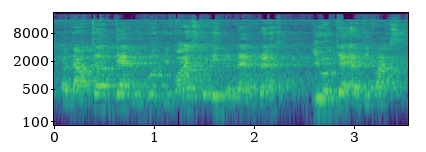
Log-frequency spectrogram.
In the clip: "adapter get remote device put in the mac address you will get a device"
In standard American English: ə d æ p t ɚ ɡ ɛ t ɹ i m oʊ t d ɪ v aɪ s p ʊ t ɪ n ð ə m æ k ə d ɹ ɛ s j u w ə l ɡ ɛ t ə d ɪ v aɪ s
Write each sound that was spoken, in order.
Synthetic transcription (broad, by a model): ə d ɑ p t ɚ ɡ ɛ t w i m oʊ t d ɪ v aɪ s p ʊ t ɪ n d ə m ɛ ə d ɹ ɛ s j u w ə l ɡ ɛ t ə d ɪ v aɪ s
